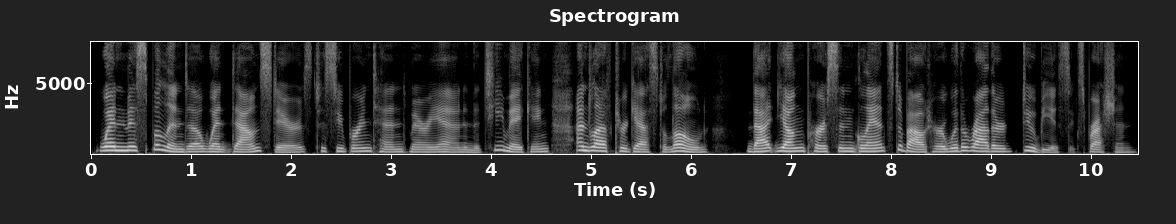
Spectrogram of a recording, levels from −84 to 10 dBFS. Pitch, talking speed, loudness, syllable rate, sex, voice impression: 200 Hz, 170 wpm, -19 LUFS, 4.8 syllables/s, female, very feminine, slightly middle-aged, slightly thin, very tensed, powerful, bright, slightly hard, clear, fluent, cool, intellectual, very refreshing, slightly sincere, calm, friendly, very reassuring, slightly unique, slightly elegant, slightly wild, sweet, lively, slightly strict, slightly intense, slightly sharp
